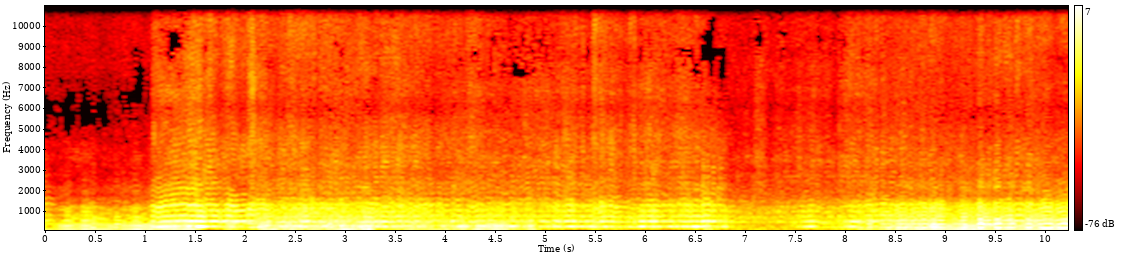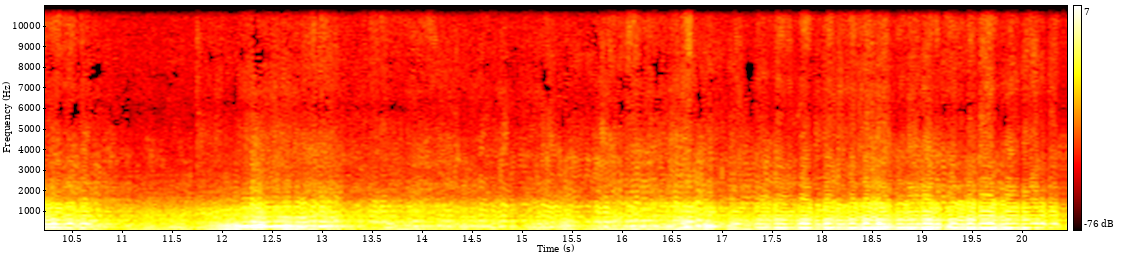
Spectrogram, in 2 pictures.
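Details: European hornets flying alongside median wasps: a dense, droning wing hum with several overlapping tones, a deep steady buzz at first, then shifting pitches as insects come and go, swelling and fading in loudness.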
